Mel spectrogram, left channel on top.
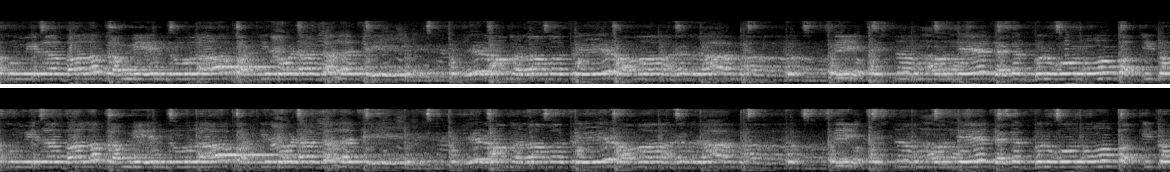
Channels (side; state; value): both; normal; correlation 0.59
